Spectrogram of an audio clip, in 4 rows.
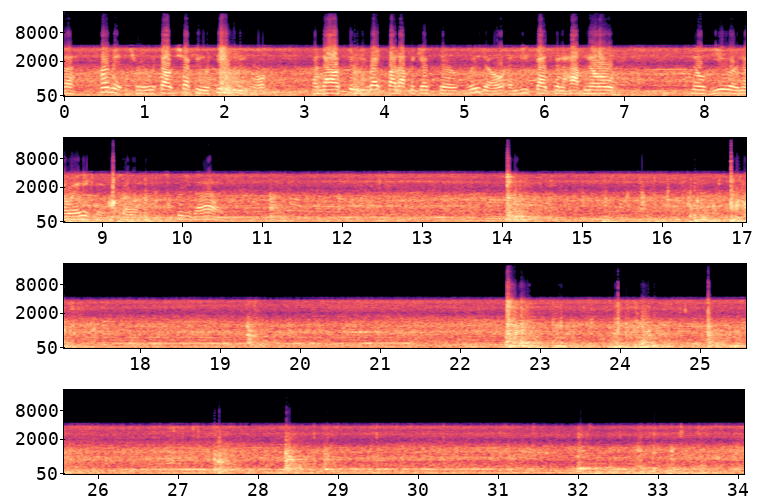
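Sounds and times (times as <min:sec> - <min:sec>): backhoe engine running: 0:00.0 - 0:34.0
metal clanks and knocks: 0:01.5 - 0:02.6, 0:03.4 - 0:04.4, 0:08.4 - 0:12.1, 0:14.0 - 0:17.6, 0:19.3 - 0:19.8, 0:22.5 - 0:26.0, 0:27.3 - 0:29.3, 0:31.9 - 0:34.0.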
